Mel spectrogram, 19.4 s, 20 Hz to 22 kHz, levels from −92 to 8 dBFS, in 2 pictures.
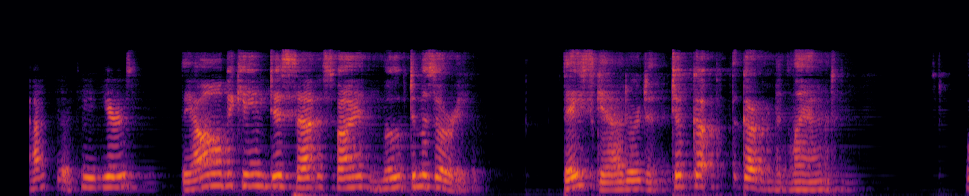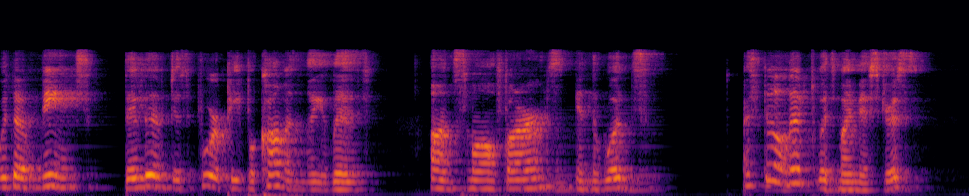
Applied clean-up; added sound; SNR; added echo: neural mask model DeepFilterNet 3.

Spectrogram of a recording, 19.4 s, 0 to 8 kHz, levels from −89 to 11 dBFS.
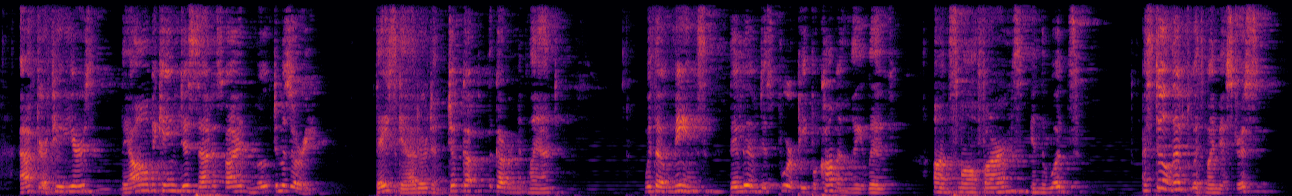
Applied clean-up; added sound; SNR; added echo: classical method WPE with log-MMSE.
